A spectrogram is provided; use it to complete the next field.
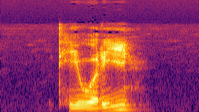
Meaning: theory
- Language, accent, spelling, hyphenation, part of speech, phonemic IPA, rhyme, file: German, Austria, Theorie, The‧o‧rie, noun, /te.oˈʁiː/, -iː, De-at-Theorie.ogg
